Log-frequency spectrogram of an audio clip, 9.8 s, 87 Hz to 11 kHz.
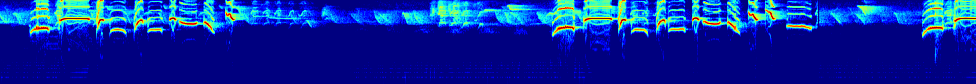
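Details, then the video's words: Lure song of a wild forest oriental magpie-robin, meant for training other birds: two loud bursts of fast, varied whistles and slurred chirps, separated by about three seconds of near quiet with faint twittering. "Kumpulan Suara Pikat Burung Kacer Hutan 2024 ‼️Cocok Untuk Masteran"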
